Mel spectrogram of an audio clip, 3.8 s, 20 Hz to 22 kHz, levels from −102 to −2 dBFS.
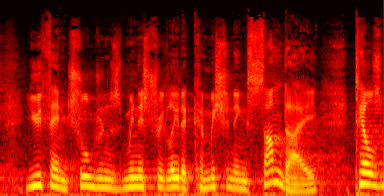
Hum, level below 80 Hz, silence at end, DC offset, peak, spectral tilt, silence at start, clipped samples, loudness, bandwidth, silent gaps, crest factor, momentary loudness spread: none; -58 dBFS; 0 s; under 0.1%; -16 dBFS; -5.5 dB/octave; 0 s; under 0.1%; -35 LUFS; 17 kHz; none; 18 dB; 4 LU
